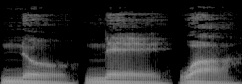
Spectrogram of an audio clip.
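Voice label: "nonewa", concatenated syllables; Affixing experiment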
